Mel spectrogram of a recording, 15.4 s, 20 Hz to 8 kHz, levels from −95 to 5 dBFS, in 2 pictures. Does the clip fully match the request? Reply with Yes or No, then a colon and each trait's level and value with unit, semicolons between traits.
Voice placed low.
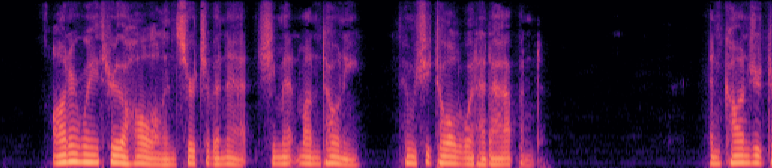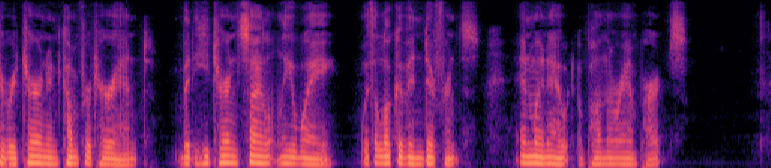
Yes: low, 110 Hz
